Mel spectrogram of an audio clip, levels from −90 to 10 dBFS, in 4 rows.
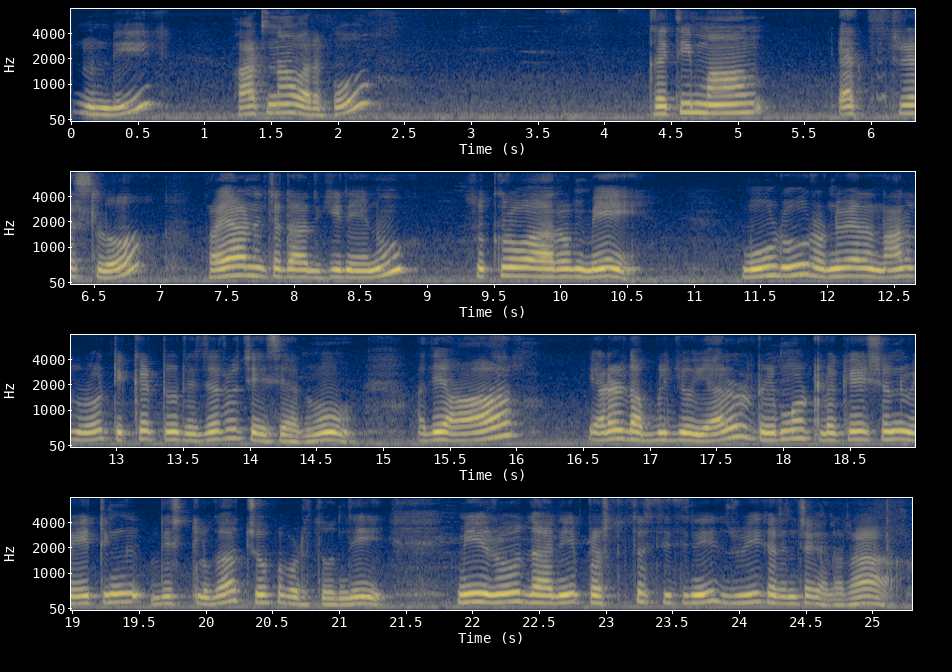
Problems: none marked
